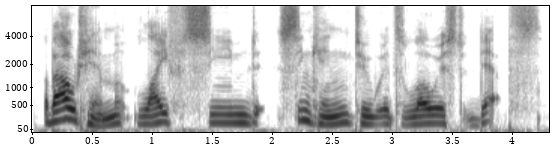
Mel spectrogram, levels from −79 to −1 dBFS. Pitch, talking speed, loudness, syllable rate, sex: 145 Hz, 125 wpm, -20 LUFS, 3.4 syllables/s, male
